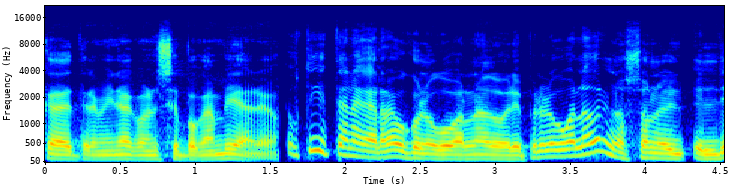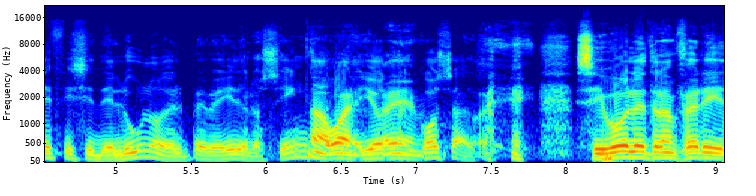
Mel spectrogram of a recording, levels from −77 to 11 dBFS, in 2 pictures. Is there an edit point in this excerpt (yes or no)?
yes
